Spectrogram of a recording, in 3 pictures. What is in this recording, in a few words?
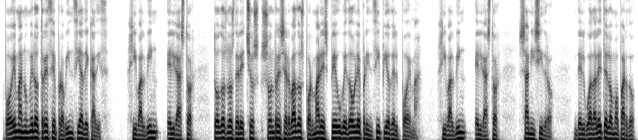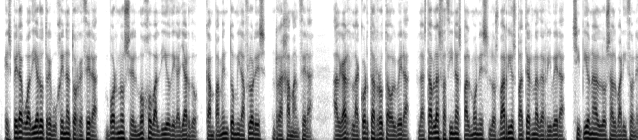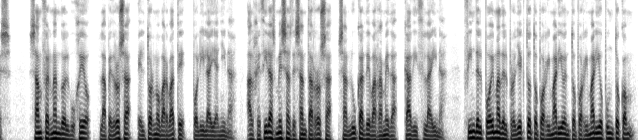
es male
